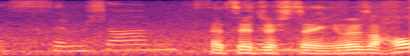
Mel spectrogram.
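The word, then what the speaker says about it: Tsimshian: The pole represents all 3 tribes of Southeast Alaska, Tinglet, Hadia, and Tishimchan. I'm totally going to pronounce that wrong, so 100% sorry about that. The T silent, Simshan.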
